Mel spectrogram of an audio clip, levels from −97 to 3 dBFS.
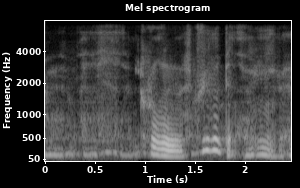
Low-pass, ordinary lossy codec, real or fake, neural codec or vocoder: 7.2 kHz; none; fake; autoencoder, 22.05 kHz, a latent of 192 numbers a frame, VITS, trained on one speaker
